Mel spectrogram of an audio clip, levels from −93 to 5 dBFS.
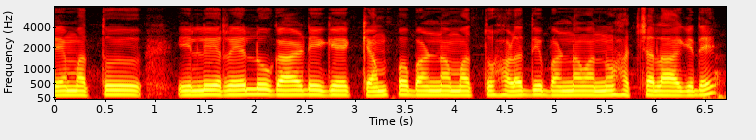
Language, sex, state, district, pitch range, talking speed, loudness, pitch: Kannada, male, Karnataka, Bidar, 140-150 Hz, 90 wpm, -14 LUFS, 145 Hz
